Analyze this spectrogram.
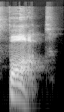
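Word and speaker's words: Pfaadt: weirdly spell I think Brandon thought is spelled p-f-a-a-d-t but it's fought like fight we fought Brandon fought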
